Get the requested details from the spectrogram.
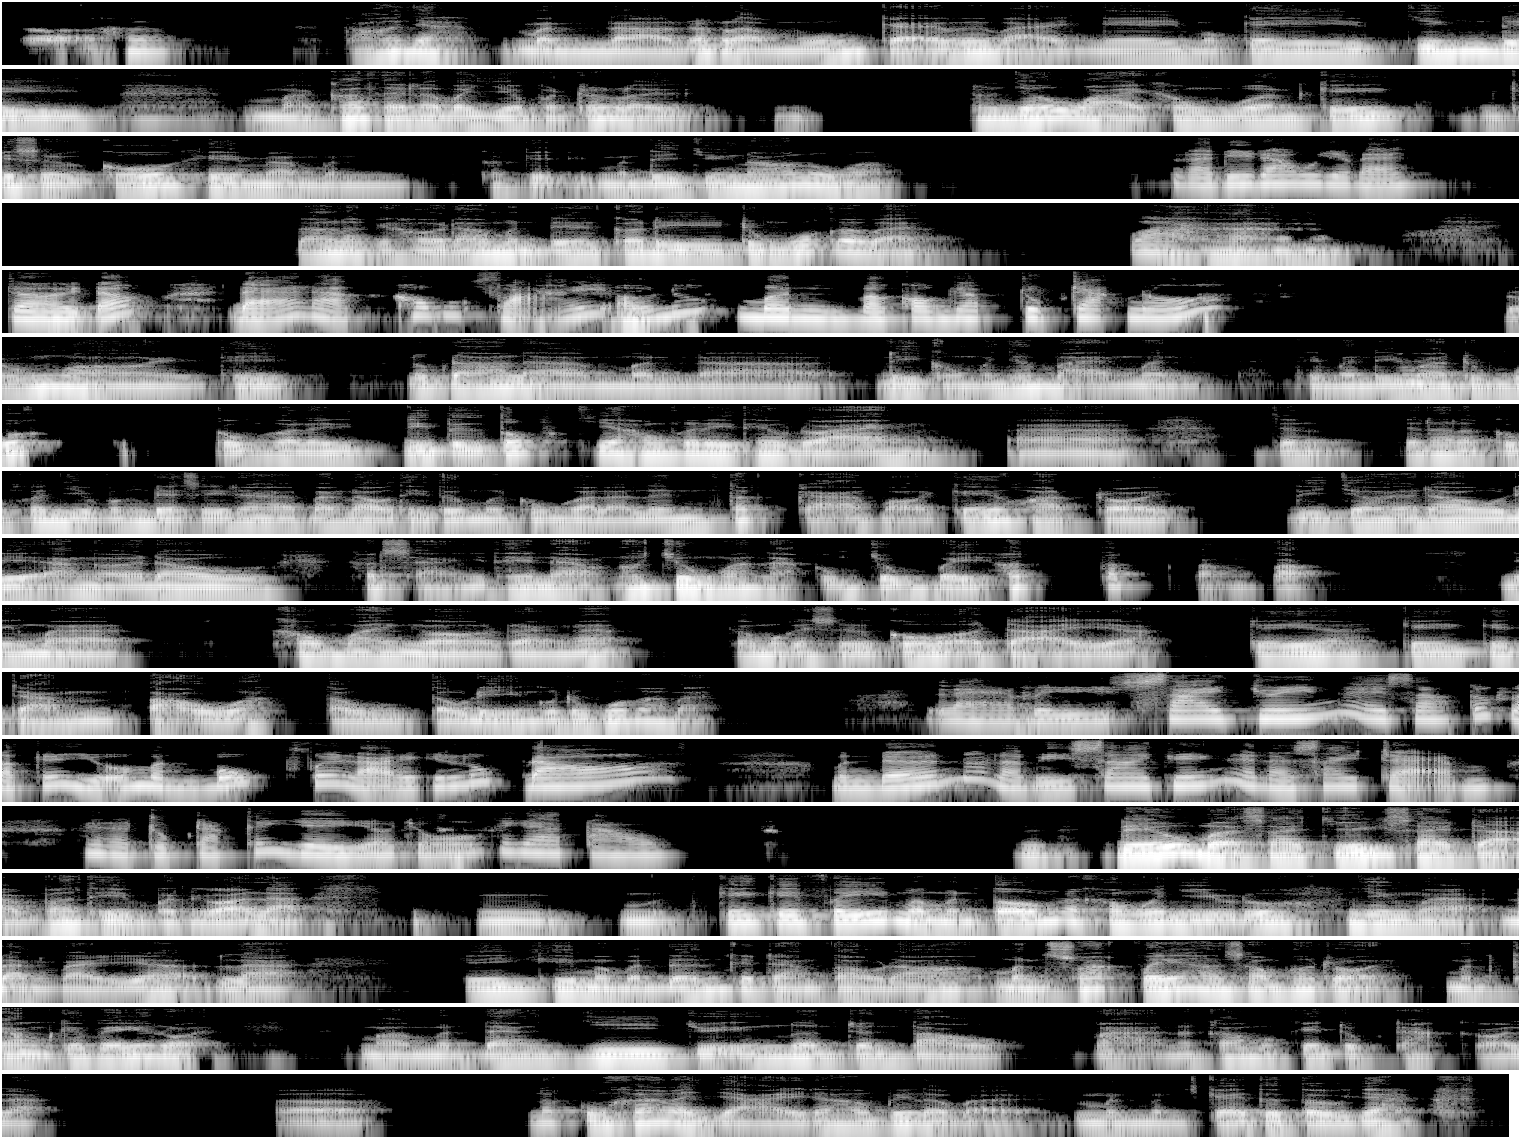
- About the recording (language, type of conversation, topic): Vietnamese, podcast, Bạn có thể kể về một chuyến đi gặp trục trặc nhưng vẫn rất đáng nhớ không?
- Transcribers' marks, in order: laughing while speaking: "Có"; laugh; tapping; laugh; other background noise; chuckle; in English: "book"; laugh; laugh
